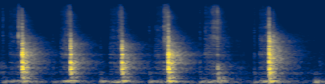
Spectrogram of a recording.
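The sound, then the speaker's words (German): A knife dices a carrot, peel left on, into small cubes on a cutting board: six firm, evenly spaced thuds with a bright clack, clear with no talking. “Auch die schneiden wir in kleine Würfel, auch hier lassen wir die Schale dran oder die Haut.”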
